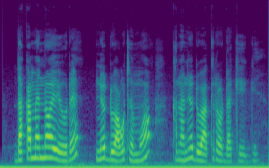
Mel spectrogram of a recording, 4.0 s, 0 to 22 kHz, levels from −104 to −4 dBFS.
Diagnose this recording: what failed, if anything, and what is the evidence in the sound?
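A DC offset runs through the whole speech recording, most likely from the converter or analogue front end. The waveform sits shifted off zero by about -28 dBFS, wasting headroom. Unlike mains hum or rumble, it is inaudible: steady energy at exactly 0 Hz, with no periodic component.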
